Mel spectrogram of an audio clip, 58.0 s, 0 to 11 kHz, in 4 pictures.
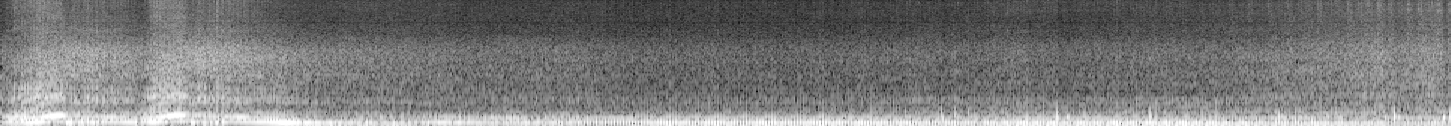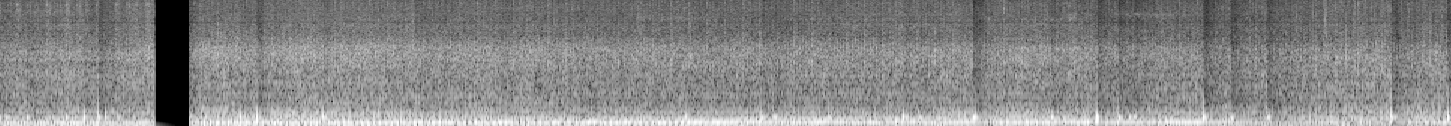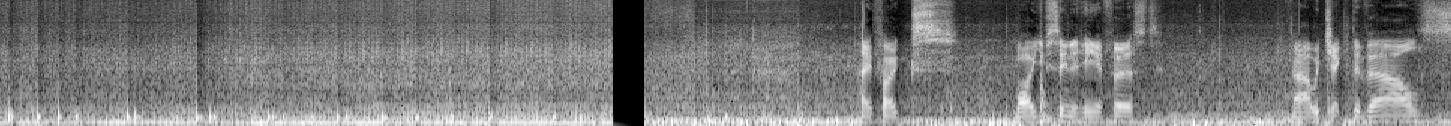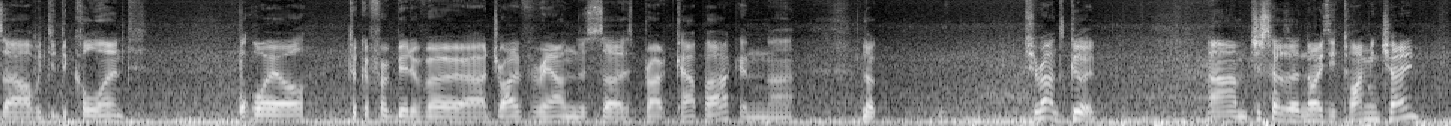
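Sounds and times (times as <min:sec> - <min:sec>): car engine running through exhaust: 0:00.0 - 0:58.0.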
